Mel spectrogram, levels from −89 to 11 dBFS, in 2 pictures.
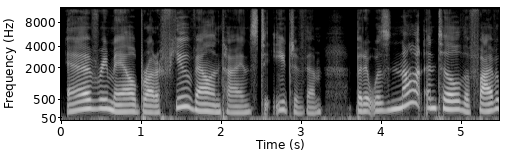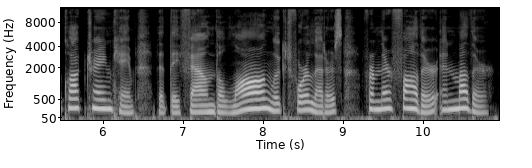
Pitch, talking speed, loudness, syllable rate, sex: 200 Hz, 180 wpm, -19 LUFS, 4.5 syllables/s, female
